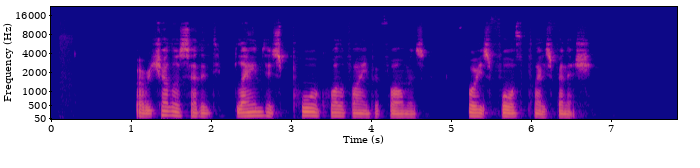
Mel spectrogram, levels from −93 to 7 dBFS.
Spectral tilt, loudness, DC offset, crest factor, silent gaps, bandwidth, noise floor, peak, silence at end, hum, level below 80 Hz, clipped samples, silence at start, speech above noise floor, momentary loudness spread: -5 dB/octave; -37 LUFS; under 0.1%; 20 dB; 4.88-4.93 s, 5.02-5.10 s; 13 kHz; under -90 dBFS; -20 dBFS; 1.1 s; none; -76 dBFS; under 0.1%; 1.1 s; over 53 dB; 8 LU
